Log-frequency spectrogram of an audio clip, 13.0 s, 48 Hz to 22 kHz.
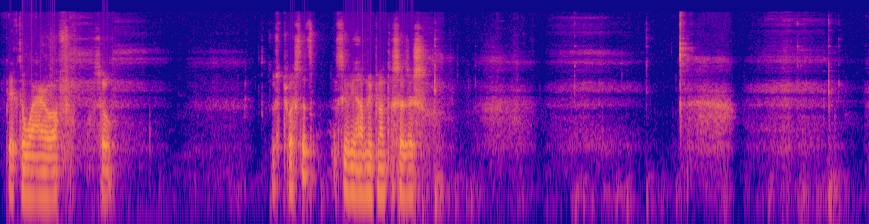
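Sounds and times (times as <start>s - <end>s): person breathing: 0.9s - 3.9s, 6.2s - 13.0s.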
